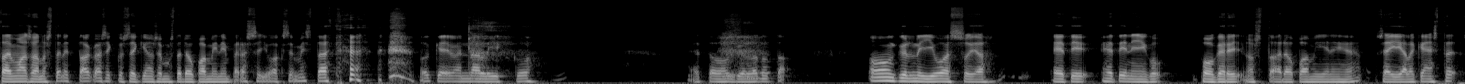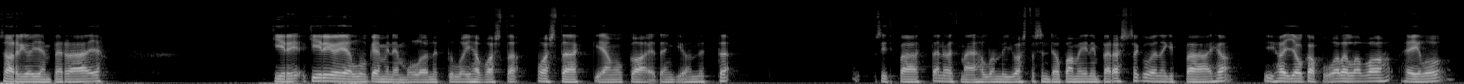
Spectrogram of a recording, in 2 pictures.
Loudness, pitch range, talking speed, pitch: -27 LUFS, 120-135 Hz, 150 wpm, 125 Hz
